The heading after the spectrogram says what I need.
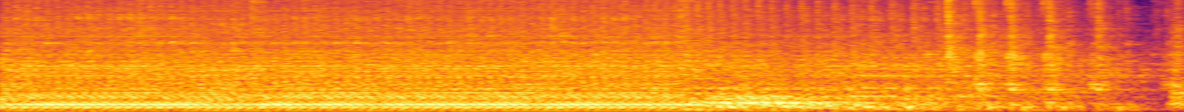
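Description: Steady, even engine beat holds smoothly with no misses or knocks, then winds down cleanly; a healthy small engine running cold.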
